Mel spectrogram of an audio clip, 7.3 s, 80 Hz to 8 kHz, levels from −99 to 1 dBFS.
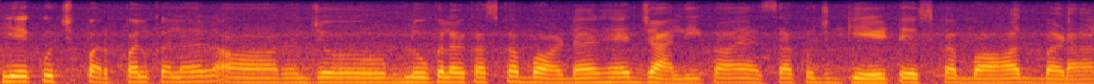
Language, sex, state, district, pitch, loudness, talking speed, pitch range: Hindi, female, Maharashtra, Mumbai Suburban, 155 Hz, -17 LUFS, 170 wpm, 150-165 Hz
